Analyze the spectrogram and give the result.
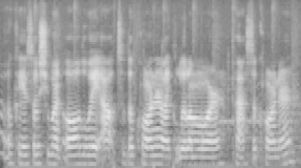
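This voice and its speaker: A woman's voice: lowish voice, level tone, fast, loud music behind the voice, low-quality recording. A young woman talking through a makeup tutorial at home, chatty and self-deprecating, thinking aloud as she works on camera. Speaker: beauty vlogger.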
